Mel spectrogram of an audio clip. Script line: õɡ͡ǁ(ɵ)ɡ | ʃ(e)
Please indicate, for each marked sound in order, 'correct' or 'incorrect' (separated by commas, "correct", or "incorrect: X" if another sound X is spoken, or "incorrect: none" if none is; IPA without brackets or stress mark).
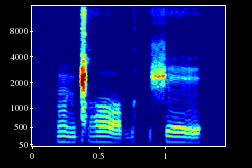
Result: incorrect: ɔ, correct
